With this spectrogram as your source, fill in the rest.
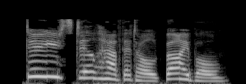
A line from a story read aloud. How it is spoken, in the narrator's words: asked William Crome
